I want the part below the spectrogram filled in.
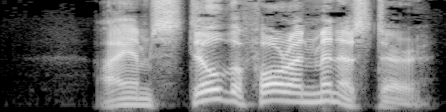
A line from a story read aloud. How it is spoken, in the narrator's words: shouted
